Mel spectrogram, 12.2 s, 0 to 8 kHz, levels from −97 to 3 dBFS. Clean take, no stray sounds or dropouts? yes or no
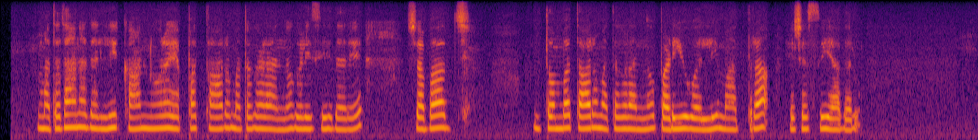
yes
